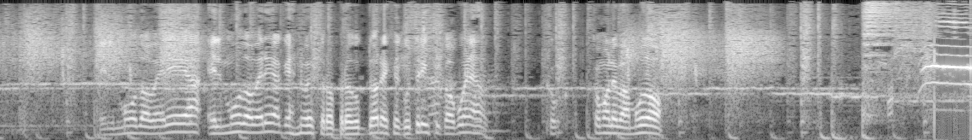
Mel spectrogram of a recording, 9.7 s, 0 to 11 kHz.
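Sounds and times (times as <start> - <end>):
speech: 1.0 - 6.9
cat meowing: 9.0 - 9.7.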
